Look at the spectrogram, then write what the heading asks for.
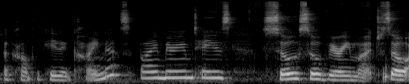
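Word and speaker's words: Toews: because i was like taves like paves i think is the correct pronunciation i really really really really loved a complicated kindness by miriam taves so so very much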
